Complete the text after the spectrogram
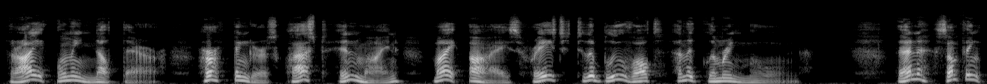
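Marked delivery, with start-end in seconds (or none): none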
